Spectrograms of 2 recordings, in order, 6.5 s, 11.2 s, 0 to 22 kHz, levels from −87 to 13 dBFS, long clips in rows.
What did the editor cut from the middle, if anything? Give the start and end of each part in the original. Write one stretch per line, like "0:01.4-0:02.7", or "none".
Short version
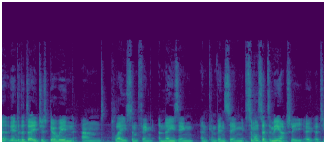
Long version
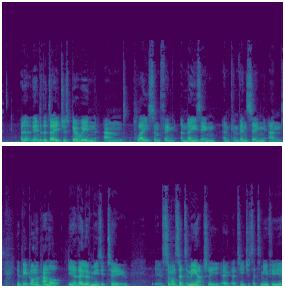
0:05.3-0:08.8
